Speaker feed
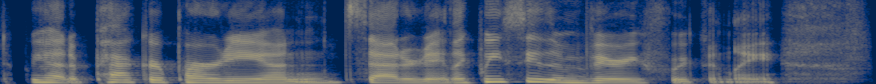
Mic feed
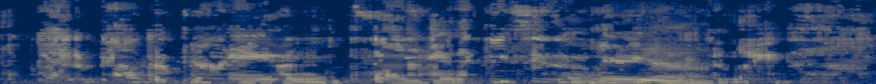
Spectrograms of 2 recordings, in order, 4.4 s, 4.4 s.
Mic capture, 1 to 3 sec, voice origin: echo only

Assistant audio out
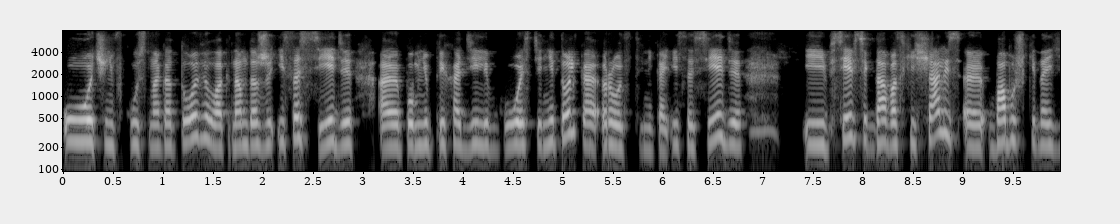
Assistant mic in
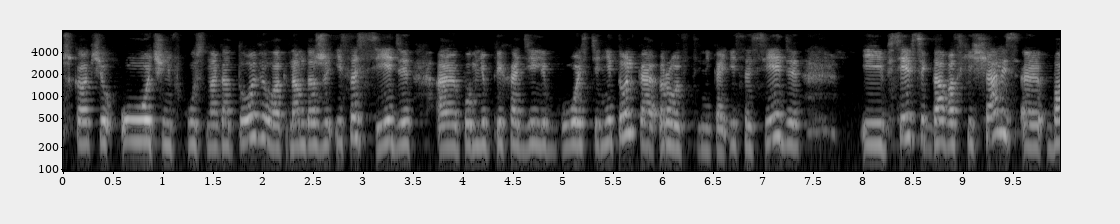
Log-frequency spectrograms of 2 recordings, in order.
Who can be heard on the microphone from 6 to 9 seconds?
echo only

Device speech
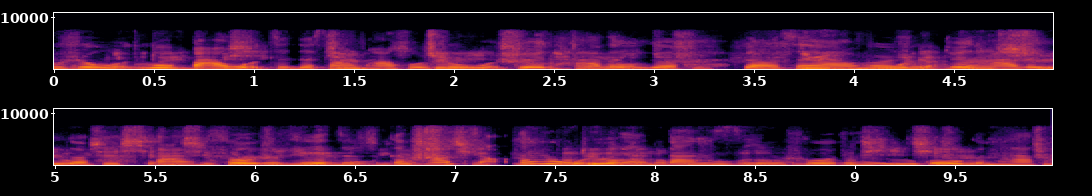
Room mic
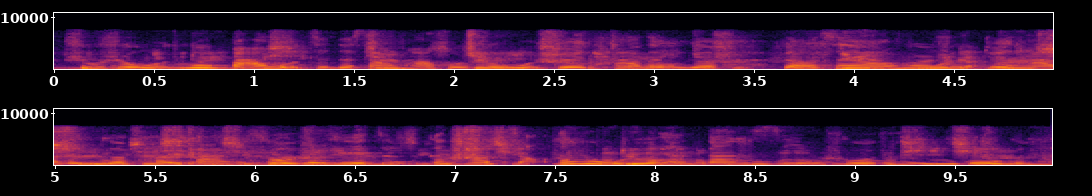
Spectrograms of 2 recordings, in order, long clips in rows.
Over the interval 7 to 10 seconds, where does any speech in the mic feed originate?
echo only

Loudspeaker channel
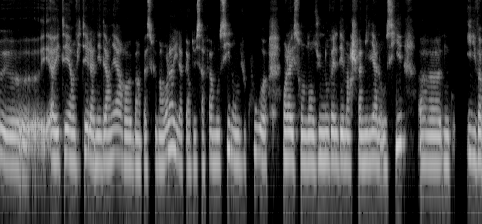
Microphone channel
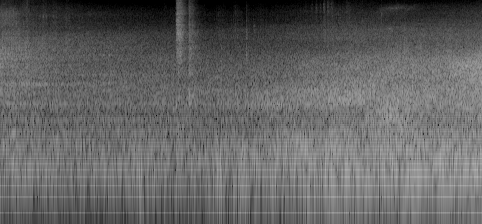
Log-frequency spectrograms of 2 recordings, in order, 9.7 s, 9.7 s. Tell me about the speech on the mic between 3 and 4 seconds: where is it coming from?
neither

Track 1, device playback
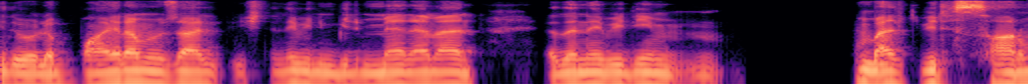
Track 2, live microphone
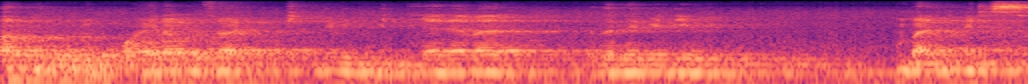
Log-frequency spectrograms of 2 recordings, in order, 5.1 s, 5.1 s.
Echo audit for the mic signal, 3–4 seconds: echo only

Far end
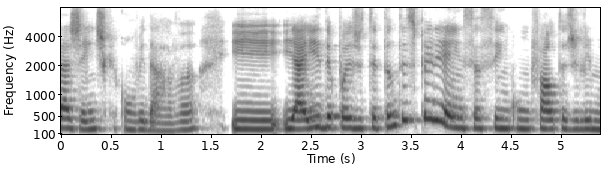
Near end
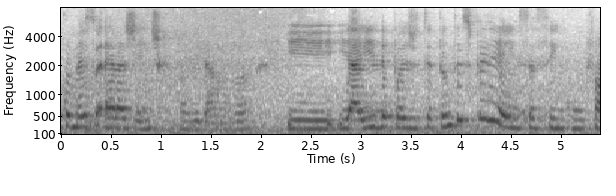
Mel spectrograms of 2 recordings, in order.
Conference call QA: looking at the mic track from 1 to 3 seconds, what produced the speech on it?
echo only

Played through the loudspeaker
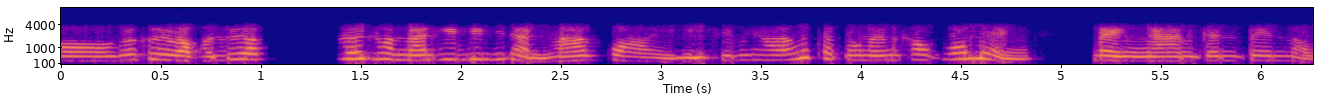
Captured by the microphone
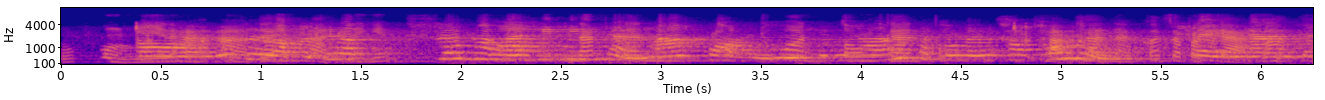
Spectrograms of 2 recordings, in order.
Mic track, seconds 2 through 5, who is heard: both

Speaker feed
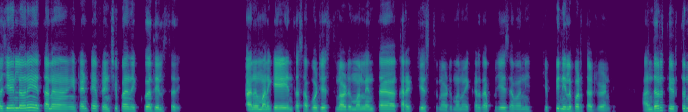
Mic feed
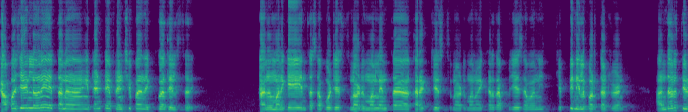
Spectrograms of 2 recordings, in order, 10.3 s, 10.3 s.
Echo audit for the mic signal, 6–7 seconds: echo only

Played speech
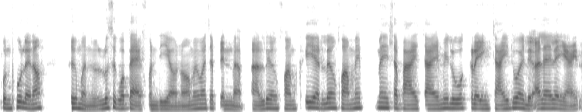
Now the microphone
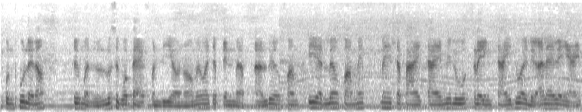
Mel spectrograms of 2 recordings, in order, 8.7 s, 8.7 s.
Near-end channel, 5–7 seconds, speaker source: echo only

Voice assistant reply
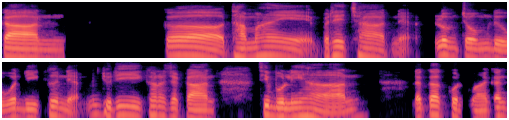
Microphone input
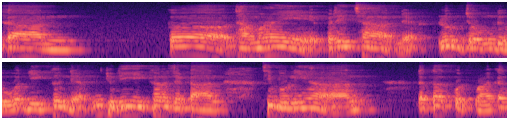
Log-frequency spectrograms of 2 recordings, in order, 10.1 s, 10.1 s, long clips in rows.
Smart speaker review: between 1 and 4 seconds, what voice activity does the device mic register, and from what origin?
echo only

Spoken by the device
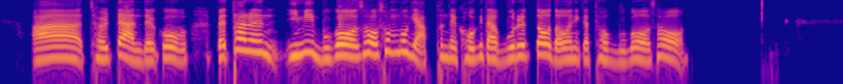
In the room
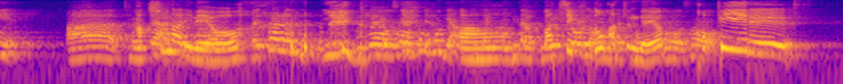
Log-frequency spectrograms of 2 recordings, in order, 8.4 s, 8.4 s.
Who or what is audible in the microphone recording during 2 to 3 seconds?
both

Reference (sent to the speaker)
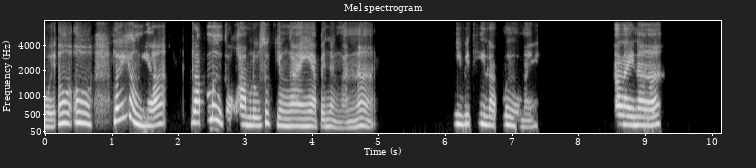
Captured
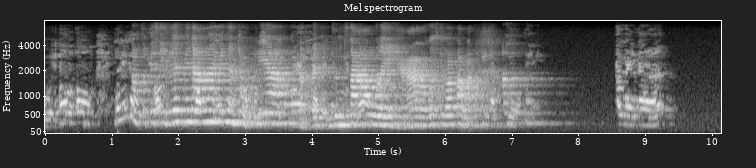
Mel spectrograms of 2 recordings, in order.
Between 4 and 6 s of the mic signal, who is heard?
both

